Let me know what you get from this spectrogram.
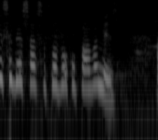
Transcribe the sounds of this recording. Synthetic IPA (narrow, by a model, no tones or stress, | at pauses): ɪsɪd̪eʃasʊpovʊokupavɐmezmʊ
